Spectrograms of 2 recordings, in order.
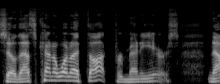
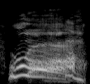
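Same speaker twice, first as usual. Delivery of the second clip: high, loud mock roar; bully roaring while ripping the shirt; 5 dB louder than usual. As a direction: bellow it like an angry brute. Big kid attacking.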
